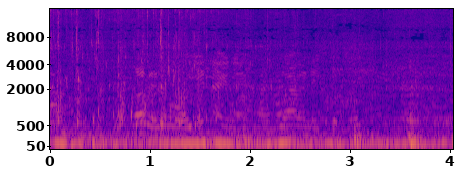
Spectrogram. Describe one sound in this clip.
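Fish splash and slurp at the water's surface.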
